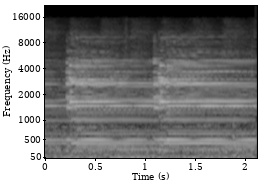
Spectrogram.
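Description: Strummed acoustic-guitar chords from an iPad guitar app, played through the iPad's speaker. Each chord rings on, with a fresh strum about a quarter second in and another just after a second in.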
